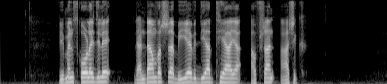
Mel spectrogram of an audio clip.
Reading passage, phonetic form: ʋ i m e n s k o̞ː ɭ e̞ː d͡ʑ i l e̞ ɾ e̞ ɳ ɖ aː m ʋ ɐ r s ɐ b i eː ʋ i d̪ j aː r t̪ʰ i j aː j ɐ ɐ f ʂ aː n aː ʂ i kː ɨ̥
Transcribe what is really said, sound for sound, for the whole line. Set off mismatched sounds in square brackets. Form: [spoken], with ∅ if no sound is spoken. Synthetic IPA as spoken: ʋ i m e n s k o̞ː ɭ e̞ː d͡ʑ i l e̞ ɾ e̞ ɳ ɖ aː m ʋ ɐ r [ʂ] ɐ b i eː ʋ i d̪ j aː r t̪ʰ i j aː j ɐ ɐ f ʂ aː n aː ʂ i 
